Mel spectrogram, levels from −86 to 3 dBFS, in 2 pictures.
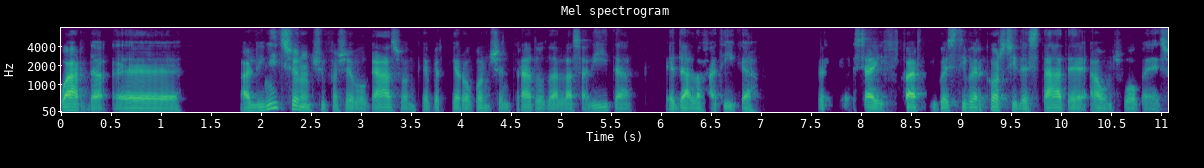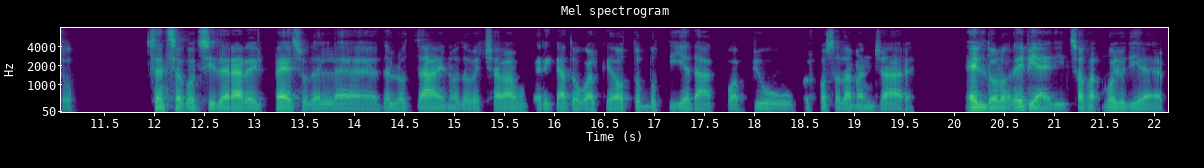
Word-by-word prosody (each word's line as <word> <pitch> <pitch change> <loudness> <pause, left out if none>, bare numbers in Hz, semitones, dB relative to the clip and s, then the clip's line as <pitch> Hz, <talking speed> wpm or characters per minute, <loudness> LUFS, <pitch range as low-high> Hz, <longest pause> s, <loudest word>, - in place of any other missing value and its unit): Guarda, - - +5
ehm, 85 -1 +1 0.6
all'inizio 135 - +2
non 105 -5 0
ci 95 - -6
facevo 85 -4 -4
caso, 100 -3 +2
anche 80 0 -8
perché - - -6
ero - - -2
concentrato 85 +2 -2
dalla 80 0 -1
salita 80 -1 -5 0.3
e - - -3
dalla - - +2
fatica. 85 -1 -5 0.5
Perché, - - -11
sai, 95 -3 +3
farti - - +2
questi 95 +2 -2
percorsi 100 -1 0
d'estate 85 0 +1
ha 85 - -1
un 80 -1 -4
suo 80 -1 -5
peso, - - -7 0.6
senza 90 - +2
considerare 90 0 +5
il 85 - -5
peso 85 -3 +5
del 75 -2 -2
dello 85 -1 -5
zaino, 85 -2 +2
dove 80 0 -5
c'avevamo 85 -2 0
caricato 80 0 -2
qualche 80 +1 -1
8 85 0 -1
bottiglie 85 +1 -5
d'acqua 80 -1 -3
più 80 -4 -5
qualcosa - - -5
da 85 +1 +1
mangiare, 80 -2 -2 0.4
e - - +8
il 100 -1 +8
dolore 90 0 +2
ai - - +6
piedi, 85 -6 +3
insomma, - - 0
voglio 90 -4 -1
dire 80 -1 -3
85 Hz, 140 wpm, -27 LUFS, 80-90 Hz, 0.6 s, e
